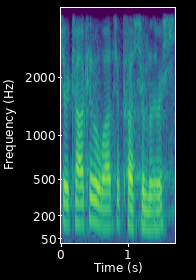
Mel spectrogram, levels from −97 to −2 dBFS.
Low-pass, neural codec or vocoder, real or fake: 3.6 kHz; autoencoder, 22.05 kHz, a latent of 192 numbers a frame, VITS, trained on one speaker; fake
